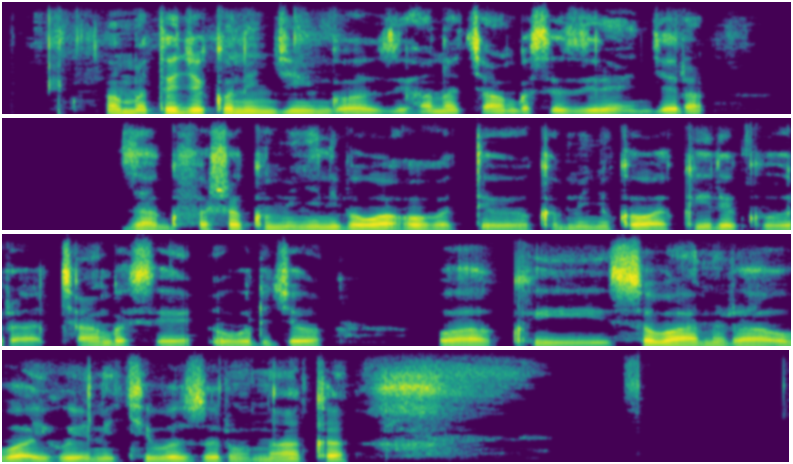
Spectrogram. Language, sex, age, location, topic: Kinyarwanda, male, 18-24, Kigali, government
